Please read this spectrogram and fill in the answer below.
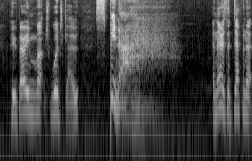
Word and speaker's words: Spinnahhs: oh ok challenge yes the h is silent i was going for that as well i was going for that as well oh bugger yeah isn't it spinner the way you pronounce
